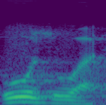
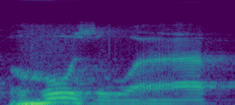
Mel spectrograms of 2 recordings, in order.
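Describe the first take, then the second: First: The h is weak, sounding almost like u. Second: The h is strong and clearly breathed. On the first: The speaker calls it wrong. "Kalau kita tak bagi tenaga kat ha, dia akan huzwa. Jadi u" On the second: The speaker calls it right. "So kita tak nak u"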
